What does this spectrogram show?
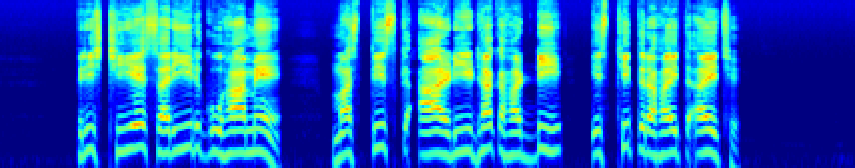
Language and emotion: Maithili, neutral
